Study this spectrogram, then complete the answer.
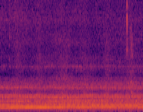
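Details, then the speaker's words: Bosch washing machine on spin cycle, clothes left wet: steady, loud droning whine during spin, not normal, from a failed drive-motor bearing. "You can hear that sound. Yeah, that's not a normal sound for a washing machine to be making when it's spinning."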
